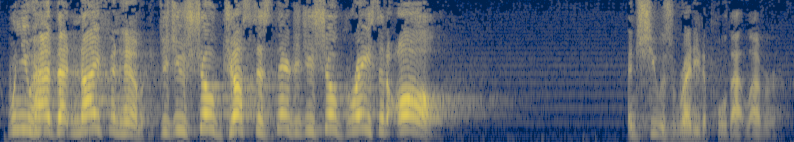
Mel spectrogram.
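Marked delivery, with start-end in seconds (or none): 0.1-4.5 loud, high-pitched angry shout as a grieving mother; angry calling out. Retold or imitated. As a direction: hurl accusing questions across at the killer. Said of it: "she calls out back to him".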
